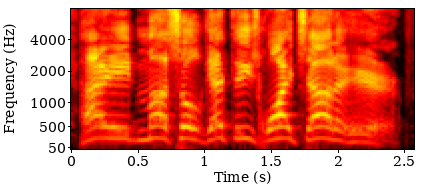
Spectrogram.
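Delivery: high, loud mock yell, slow on the last words; mock yelling professor. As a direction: ham up a bossy professor ordering people out.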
